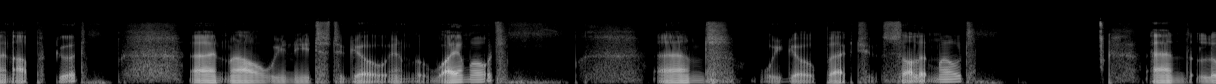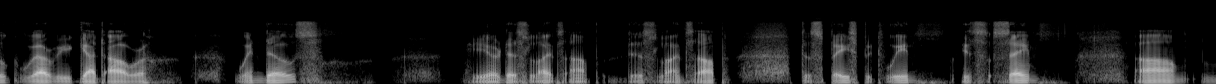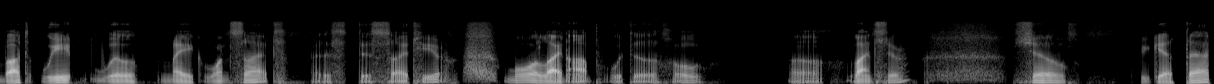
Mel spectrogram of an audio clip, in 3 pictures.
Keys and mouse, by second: 0.6-2.0 middle drag, 3.4-5.2 drag, 5.2-6.4 middle drag, 7.5-15.9 middle drag, 23.6-24.8 drag, 24.8 Tab, 25.6 Tab, 26.4-28.1 drag, 29.5 Tab, 30.6 a.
